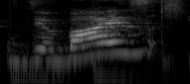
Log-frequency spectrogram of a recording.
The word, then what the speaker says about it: devise: Произносится как device, и вот здесь вы можете заметить более четкий, звонкий звук Z в конце.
